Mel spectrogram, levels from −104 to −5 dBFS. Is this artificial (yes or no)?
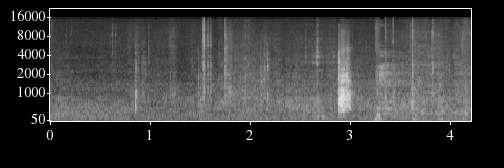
no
